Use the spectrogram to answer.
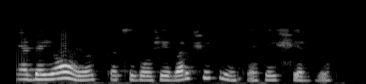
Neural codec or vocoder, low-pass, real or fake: none; 5.4 kHz; real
